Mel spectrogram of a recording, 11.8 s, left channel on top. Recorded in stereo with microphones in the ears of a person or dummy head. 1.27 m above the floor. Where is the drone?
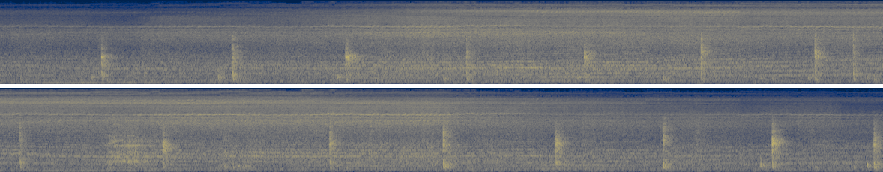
60° right (ahead or behind); by 11.8 s 60° left (ahead or behind).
